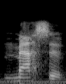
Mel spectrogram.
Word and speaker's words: massive: This word here is pronounced massive, so the stress is at the beginning.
